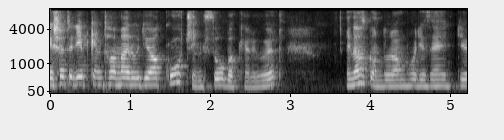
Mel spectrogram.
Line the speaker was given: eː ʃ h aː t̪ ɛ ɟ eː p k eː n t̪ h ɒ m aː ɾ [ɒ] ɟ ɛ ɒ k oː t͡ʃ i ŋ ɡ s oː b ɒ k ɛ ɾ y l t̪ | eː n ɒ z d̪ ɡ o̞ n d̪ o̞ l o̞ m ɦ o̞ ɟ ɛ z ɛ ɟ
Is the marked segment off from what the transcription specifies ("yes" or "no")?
yes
